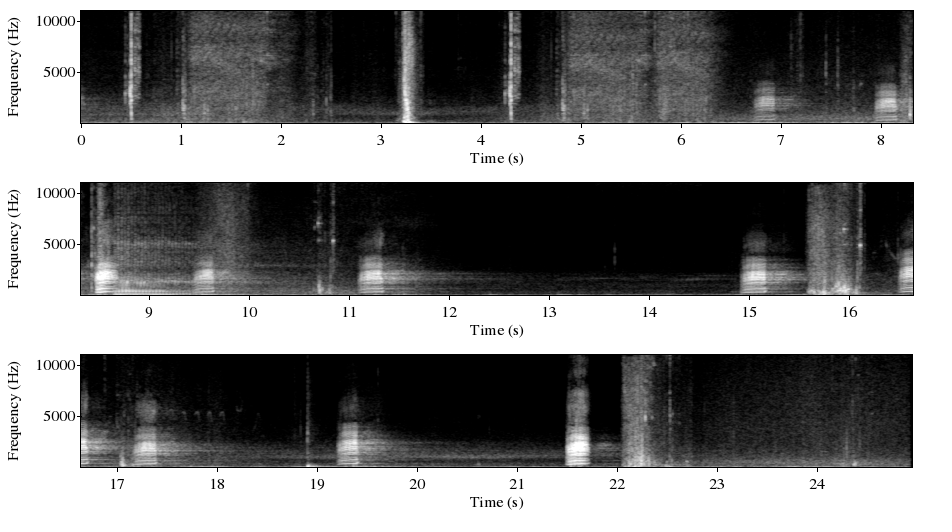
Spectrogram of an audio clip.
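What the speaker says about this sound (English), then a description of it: "Three groups of ducks coming in one go." Groups of ducks quack in scattered bursts across a long stretch, some calls clustered and overlapping, others single, with quiet gaps and occasional sharp clicks between them.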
